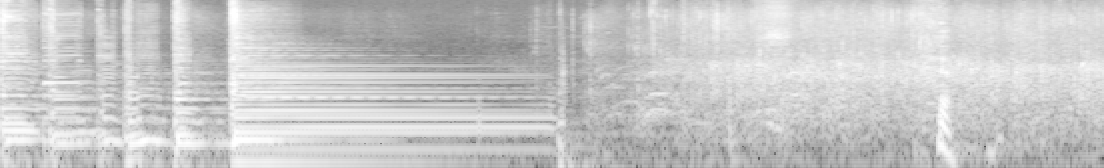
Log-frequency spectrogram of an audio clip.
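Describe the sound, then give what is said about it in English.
A held final musical chord ends a song sung from Satan's point of view, rings out and cuts off, then a crowd breaks into steady, moderately loud applause that continues to the end. “It's always a funny thing to get applause after you sing that you're Satan.”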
